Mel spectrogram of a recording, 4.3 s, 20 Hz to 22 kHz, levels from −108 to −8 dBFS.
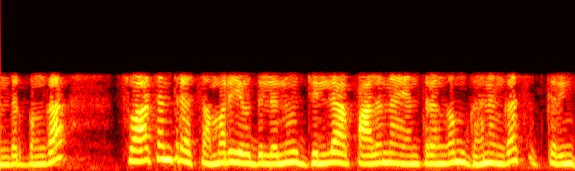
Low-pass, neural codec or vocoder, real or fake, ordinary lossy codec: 3.6 kHz; none; real; Opus, 24 kbps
